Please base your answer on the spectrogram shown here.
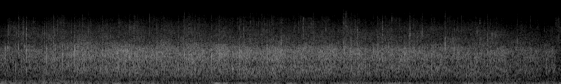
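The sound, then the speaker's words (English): An audience applauds a testimony steadily, a dense wash of many hands clapping at an even loudness for several seconds before it begins to taper off at the end. “I think we probably want to applaud that testimony.”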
